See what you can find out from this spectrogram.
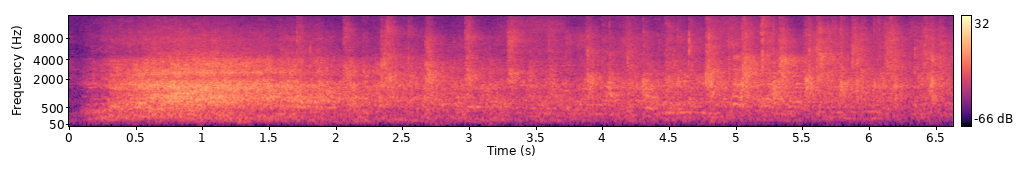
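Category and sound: crowd, audience applauding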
